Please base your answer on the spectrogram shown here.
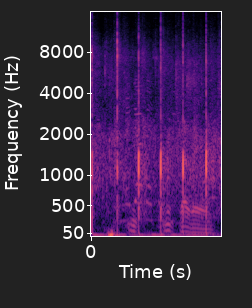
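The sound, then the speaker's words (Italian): Hand claps at a council meeting welcoming a new councillor, a few evenly spaced, rather faint claps in a steady rhythm, with people talking quietly underneath. “E come consuetudine accogliamo con un applauso il neo consigliere”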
